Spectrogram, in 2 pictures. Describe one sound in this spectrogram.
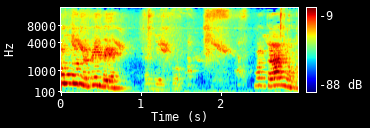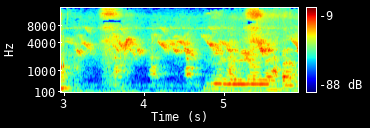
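A woman speaks close by in a lilting, animated voice.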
